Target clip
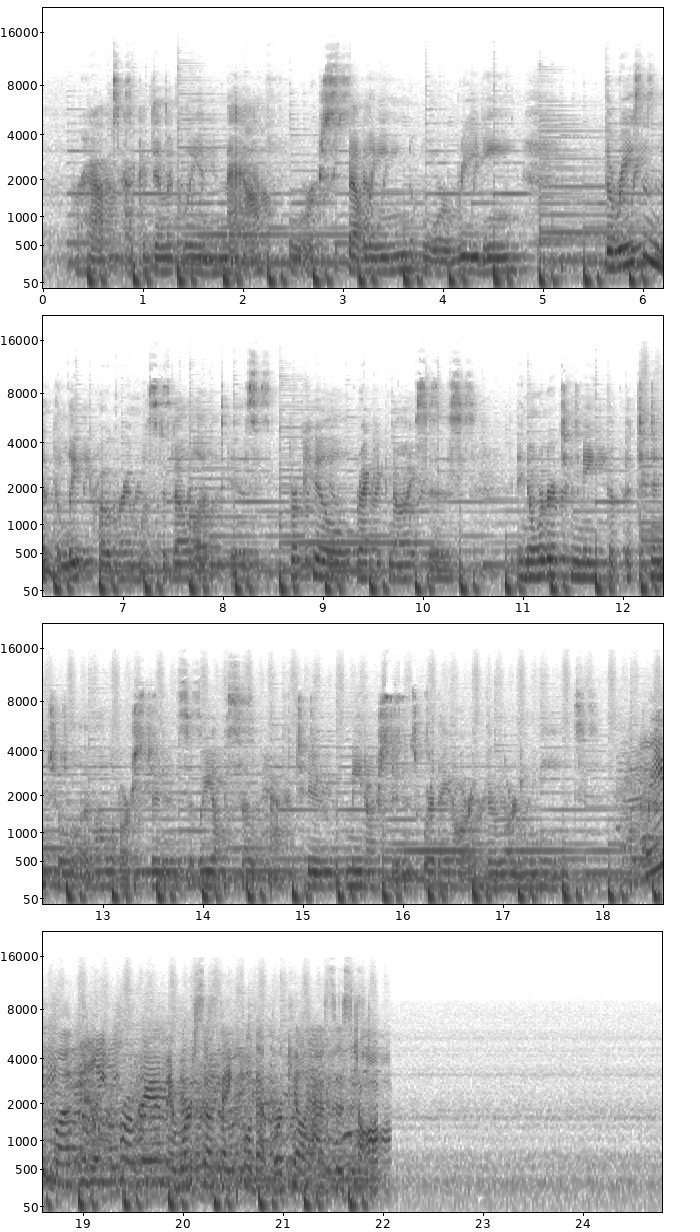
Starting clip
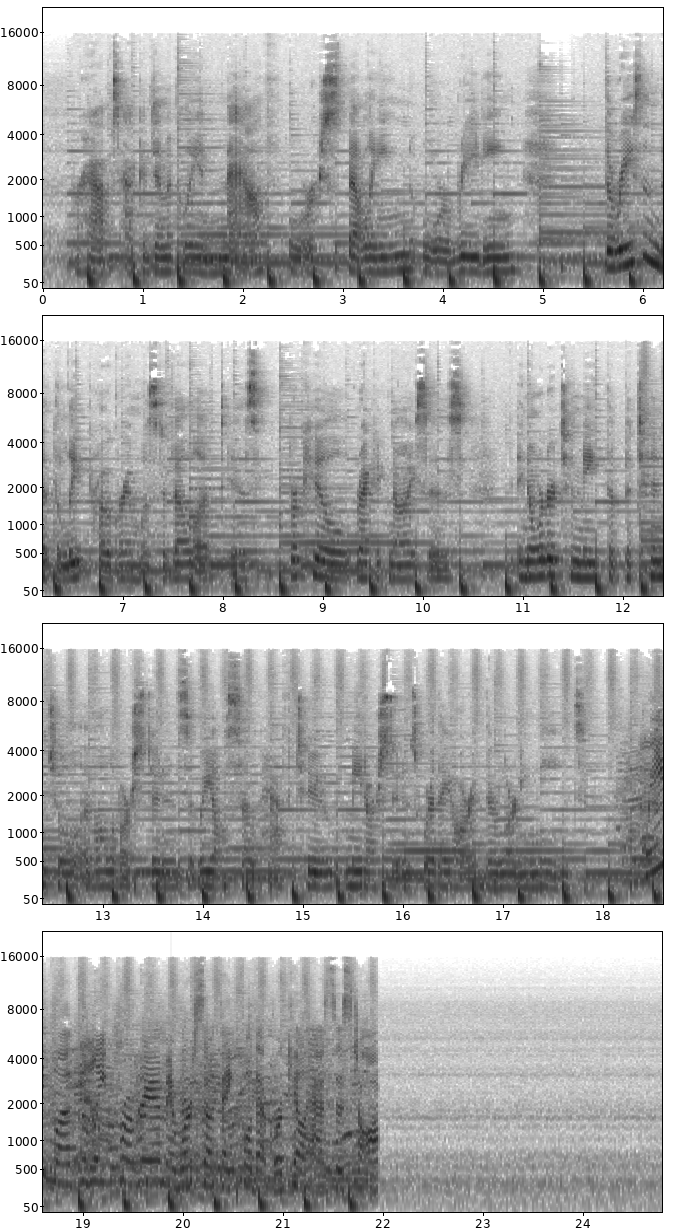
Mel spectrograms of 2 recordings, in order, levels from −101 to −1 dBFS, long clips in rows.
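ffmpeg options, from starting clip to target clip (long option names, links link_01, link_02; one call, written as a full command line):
ffmpeg -i in.wav -filter_complex "[0:a]aemphasis=mode=reproduction:type=50fm,asplit=2[link_01][link_02];[link_02]aecho=0:1:129:0.316[link_03];[link_01][link_03]amix=inputs=2:normalize=0,volume=-8.5dB" out.wav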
